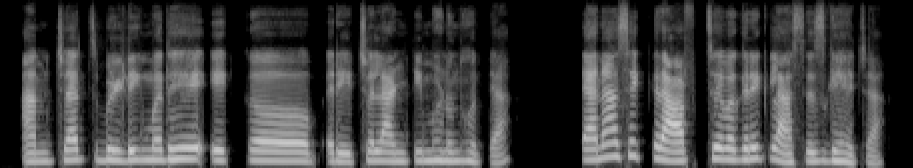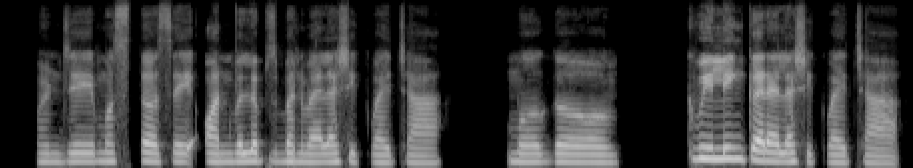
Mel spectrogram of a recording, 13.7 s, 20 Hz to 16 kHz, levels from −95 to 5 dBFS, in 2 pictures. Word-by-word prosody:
आमच्याच 190 +4 -1
बिल्डिंगमध्ये 220 +2 +2
एक 215 -2 -2
अ, 200 -2 +4 0.2
रेचेल 185 +3 -1
आंटी 190 0 -1
म्हणून 200 -1 -1
होत्या. 175 -4 -6 0.6
त्या 225 0 +4
ना 280 +4 +3
असे 305 +1 0
क्राफ्टचे 240 -3 +3
वगैरे 230 +1 +2
क्लासेस 195 -5 -1
घ्यायच्या, 170 -7 -2 0.5
म्हणजे 180 +1 -3
मस्त 190 +1 -5
असे 185 -1 0 0.2
एन्व्हलप्स 185 +2 0
बनवायला 175 -1 0
शिकवायच्या. 165 -2 -5 0.5
मग 180 -1 -3
अ, 170 -1 0 0.6
क्विलिंग 245 0 +5
करायला 195 -4 +5
शिकवायच्या, 160 -3 -5
190 Hz, 115 wpm, -25 LUFS, 175-215 Hz, 0.6 s, क्विलिंग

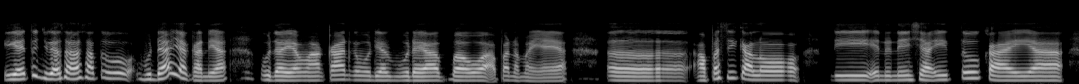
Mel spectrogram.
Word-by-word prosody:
Iya, 235 +1 +5
itu 410 - -3
juga 250 -3 +5
salah 260 -1 +4
satu 270 -1 -2
budaya 250 - +2
kan 185 -1 0
ya? 185 +1 +2 0.4
Budaya 195 -3 +2 0.2
makan, 205 +4 +2
kemudian 195 -2 -2
budaya 185 0 +1 0.2
bawa 185 0 +3
apa 200 - -6
namanya 160 -3 -7
ya, 170 - -3 0.5
eee, 180 -2 +1 0.2
apa 190 +6 0
sih 295 -1 -5
kalau 205 -3 +2 0.3
di 205 - -5 0.3
Indonesia 205 +1 -2
itu 215 +6 -4 0.2
kayak 190 -2 +2
195 Hz, 135 wpm, -22 LUFS, 185-215 Hz, 0.5 s, Iya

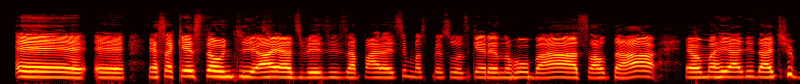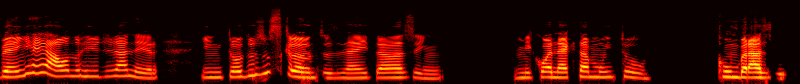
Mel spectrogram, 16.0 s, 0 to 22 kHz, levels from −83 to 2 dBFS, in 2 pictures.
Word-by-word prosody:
É, 235 -4 +6
é. 210 -1 0 0.2
Essa 235 +3 0
questão 265 -1 +3
de, 250 -1 -4
ai, 235 +1 +6
às 225 -1 -2
vezes, 220 0 -4
aparece 220 +2 -3
umas 230 -4 -13
pessoas 220 -1 -13
querendo 220 -1 -4
roubar, 225 0 +1
assaltar, 215 +3 0 0.3
é 225 0 +3
uma 235 +1 -3
realidade 240 +5 0
bem 250 -1 -2
real 400 -10 +1
no 275 0 -12
Rio 265 -1 -12
de 260 +1 -21
Janeiro, 245 -9 -6 0.4
em 225 0 -12
todos 250 +8 -7
os 435 +3 -8
cantos, 215 - -4
né, 205 0 -7
então 210 0 -6
assim, 205 -5 -10 0.7
me 210 +1 -11
conecta 235 +2 -1
muito 235 -3 -11 0.7
com 245 -1 -5
o - - -6
Brasil. 225 +8 +4
230 Hz, 135 wpm, -24 LUFS, 215-250 Hz, 0.7 s, É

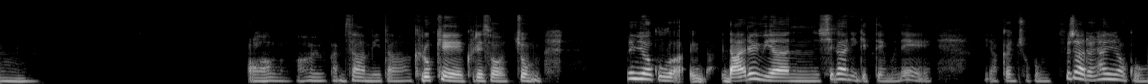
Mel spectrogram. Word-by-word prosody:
음. 145 -2 -7 2.1
어우 155 0 -6
아유 165 +1 -9
감사합니다. 160 -2 -6
그렇게 175 -3 +4
그래서 155 -1 -1
좀 165 +1 -1 0.9
하려고 240 -10 +4
아 - - -2
이 140 - -2
나 - - -8
나를 185 - +6
위한 160 -4 +2
시간이기 205 -3 -1
때문에 145 -6 -9 0.6
약간 - - -8
조금 150 -1 -12
투자를 250 -8 +2
하려고 220 -12 -1
165 Hz, 230 characters per minute, -24 LUFS, 150-185 Hz, 2.1 s, 나를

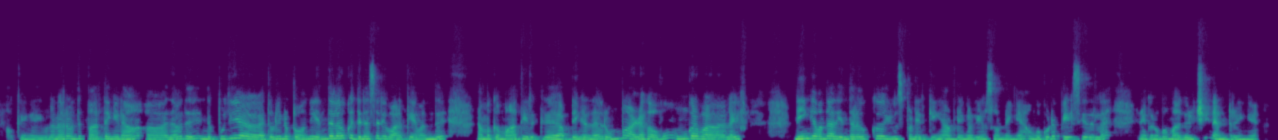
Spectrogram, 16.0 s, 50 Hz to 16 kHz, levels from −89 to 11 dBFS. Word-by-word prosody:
ஒகேங்க. 195 -1 -6
இவ்வளோ 205 +2 -4
நேரம் 255 +4 0
வந்து 255 +1 -2
பார்த்தீங்கன்னா, 225 -2 0 0.2
ஆ - - -1 0.2
அதாவது 235 +5 0 0.2
இந்த 230 -1 +2
புதிய 285 +5 0 0.4
தொழில்நுட்பம் 240 -1 +1
வந்து 240 +4 +1
எந்த 245 +4 +1
அளவுக்கு 295 +2 +2
தினசரி 250 +3 +2
வாழ்க்கைய 210 +1 -2
வந்து 205 +2 +3 0.5
நமக்கு 215 -1 +1
மாத்திருக்கு. 215 -1 0
அப்படீங்கிறத 210 +1 0
ரொம்ப 250 +7 -1
அழகாவும், 230 +5 0
"உங்க 260 +3 +3
வா 240 -1 +3 0.3
லைஃப் 240 +2 -1 0.7
நீங்க 275 +2 +6
வந்து 270 +2 +3
அத 230 -3 +3
எந்த 235 +2 +2
அளவுக்கு 240 +3 -1
யூஸ் 230 +1 -2
பண்ணியிருக்கீங்க. 210 -1 -2
அப்படீங்கிறதையும் 205 +1 -2
சொன்னீங்க. 195 -1 -2 0.2
உங்க 205 -1 0
கூட 260 +2 -1
பேசியதில 220 0 -2 0.4
எனக்கு 200 -2 -1
ரொம்ப 235 +3 -2
மகிழ்ச்சி. 200 - +1
நன்றிங்க. 185 0 -1
220 Hz, 150 wpm, -24 LUFS, 205-245 Hz, 0.7 s, நீங்க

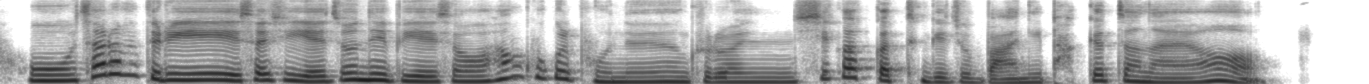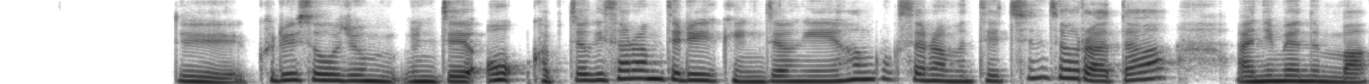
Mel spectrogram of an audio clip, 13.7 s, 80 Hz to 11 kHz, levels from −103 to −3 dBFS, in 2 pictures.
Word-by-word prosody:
어 220 0 +3
사람들이 250 - +2
사실 240 -1 0
예전에 245 +6 +4
비해서 200 -2 -1
한국을 310 - -2
보는 180 -1 -2
그런 175 -1 -5
시각 325 - -2
같은 215 -4 -2
게 175 - -4
좀 165 -1 -8
많이 145 +3 -5
바뀌었잖아요. 195 -2 -3 1.4
네. 185 -7 0
그래서 240 0 +1
좀 215 -3 +2
인제 195 -1 +3
어 250 +2 +2
갑자기 235 +4 -1
사람들이 265 -4 +2
굉장히 200 -1 0
한국 275 +5 +1
사람한테 215 -3 0
친절하다? 295 0 -1 0.3
아니면은 205 +1 +4
막 165 -1 0
215 Hz, 295 characters per minute, -23 LUFS, 195-250 Hz, 1.4 s, 예전에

